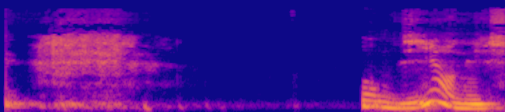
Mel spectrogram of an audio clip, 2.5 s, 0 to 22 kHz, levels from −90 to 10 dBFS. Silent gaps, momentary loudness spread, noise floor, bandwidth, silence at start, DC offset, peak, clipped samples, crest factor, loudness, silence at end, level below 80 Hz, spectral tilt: none; 13 LU; -66 dBFS; 16 kHz; 0 s; under 0.1%; -4 dBFS; under 0.1%; 16 dB; -19 LUFS; 0 s; -56 dBFS; -5.5 dB/octave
